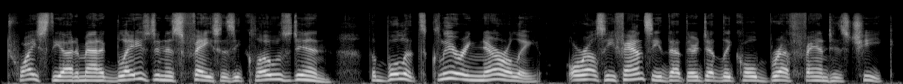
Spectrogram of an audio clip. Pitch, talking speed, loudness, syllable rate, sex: 190 Hz, 175 wpm, -16 LUFS, 5.0 syllables/s, female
